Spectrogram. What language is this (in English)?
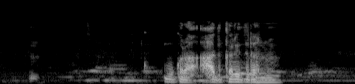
Maithili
